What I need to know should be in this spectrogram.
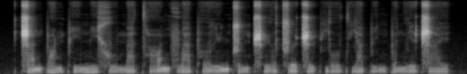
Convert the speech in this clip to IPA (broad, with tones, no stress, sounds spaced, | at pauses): ʈ͡ʂ a̰˨˩ n p ɑ˥˨ ŋ pʰ i˨˦ m i˥˨ x u˨˦ m ä˨˦ t̪ʰ ɑ̰˨˩ ŋ f w ä˥˨ pʰ ɤ˨˦ l y̰˨˩ n t͡s ʊ˦ ŋ ʈ͡ʂʰ ɻ̩˨˦ ɤ˧ t͡s ɹ̩˨˩ ʈ͡ʂ ɻ̩˦ pʰ j o˦ ʊ̯ t̪ʰ j ä˦ p i˦ ŋ p ə˥˨ n l i˦ ʈ͡ʂ a˦ ɪ̯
